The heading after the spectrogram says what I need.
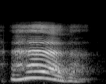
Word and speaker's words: هذا: فمثلا هذا، نقول اسمعوا جيدا، هذا، هذه، هذان، هؤلاء. فنسمع ألفا بعد الهاء، إذن تنطق الهاء بالمد هاء ولا تكتب الألف.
